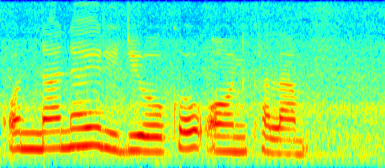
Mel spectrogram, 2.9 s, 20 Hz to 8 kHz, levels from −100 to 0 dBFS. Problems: constant background noise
